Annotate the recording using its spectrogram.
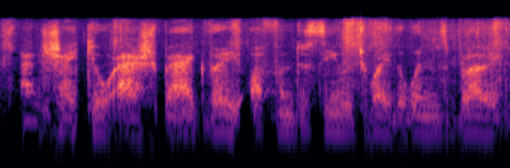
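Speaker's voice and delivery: low, hushed whisper with voice dropped low. Showing how you talk when lion tracks feel fresh: voice dropped low. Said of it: "you then talk to talk like this".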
